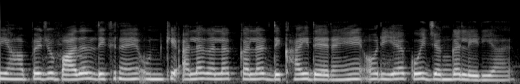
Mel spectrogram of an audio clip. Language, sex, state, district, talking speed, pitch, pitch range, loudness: Hindi, female, Bihar, Bhagalpur, 230 wpm, 245 Hz, 235-255 Hz, -14 LUFS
